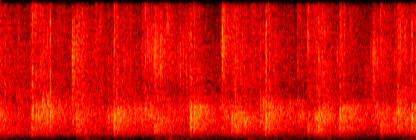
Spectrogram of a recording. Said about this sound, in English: Can you clap your hands all across this place?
